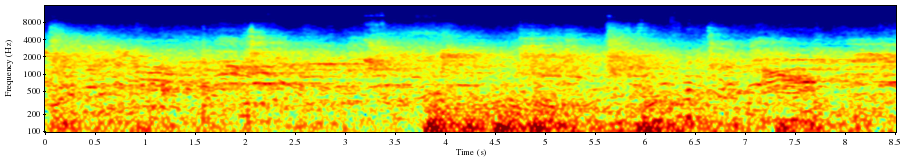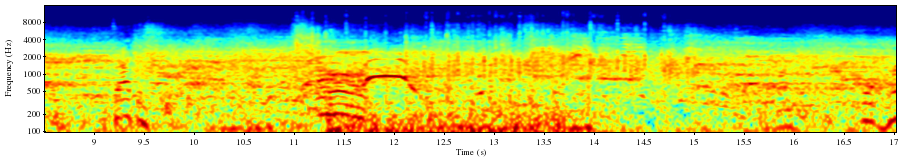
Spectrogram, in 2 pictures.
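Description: Ice skates scrape and hiss across a rink.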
